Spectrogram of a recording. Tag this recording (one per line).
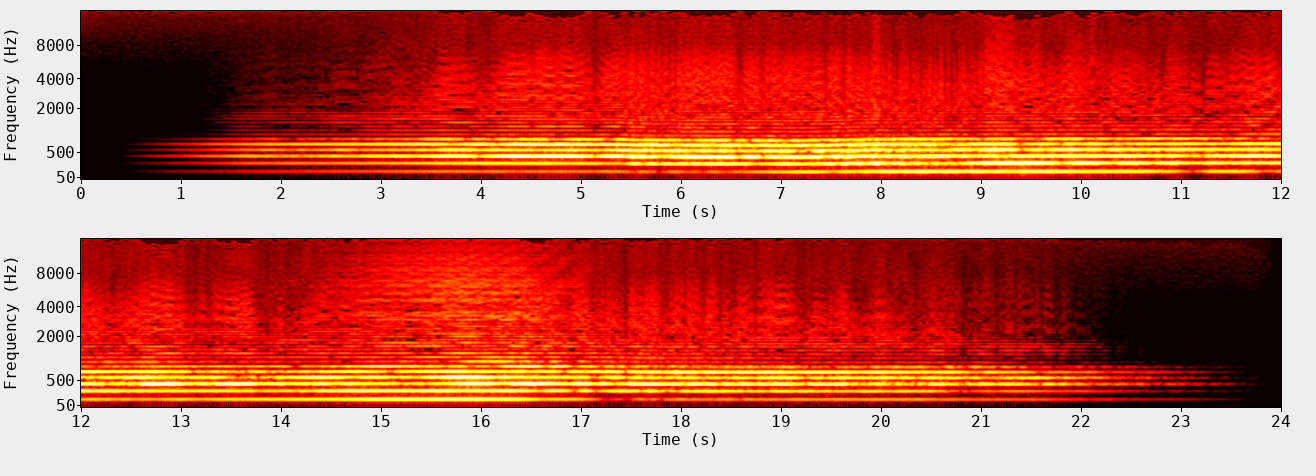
dark
ambient
rude
drone
thriller
electronic
wide
horror
deep
cold
melodic
cinematic
angry
anxious
synthetic
thrill
kino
